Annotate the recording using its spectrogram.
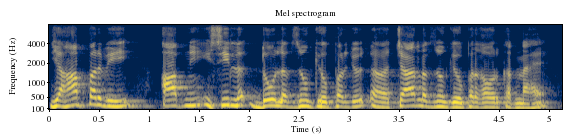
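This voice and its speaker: A man teaching prayer pronunciation, slowly drawing out recited Arabic words between explanations. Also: sits high. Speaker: tajweed teacher. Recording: dull lo-fi recording.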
